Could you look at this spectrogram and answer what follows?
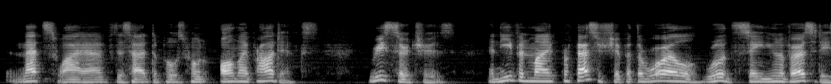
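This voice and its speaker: A man's voice: mid-range voice, a bit bright, highs cut off. A man voicing a four-year-old genius girl, serious and stubborn, speaking in formal, precise, wordy sentences for a story.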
